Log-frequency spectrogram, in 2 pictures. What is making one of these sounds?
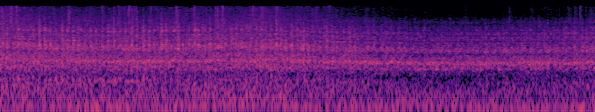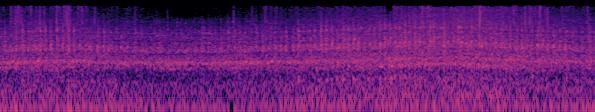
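A heavy armoured vehicle's engine rumbles steadily as it drives.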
